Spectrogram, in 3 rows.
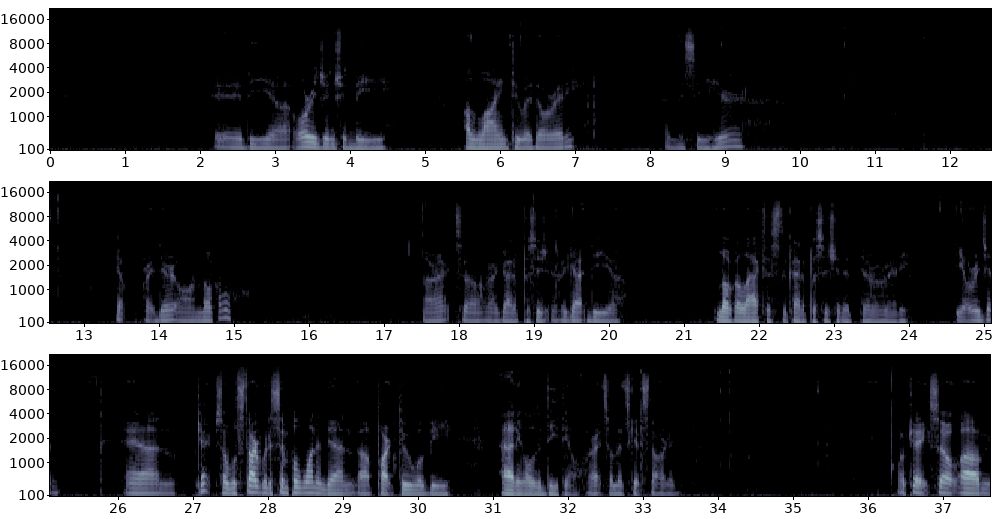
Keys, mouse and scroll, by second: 8.9-19.0 drag, 15.3 r, 19.0-25.7 middle drag, 28.2-29.1 scroll down 4, 29.1-32.8 shift+middle drag, 32.8-35.4 drag, 36.8-37.6 drag, 36.8 KP_1.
